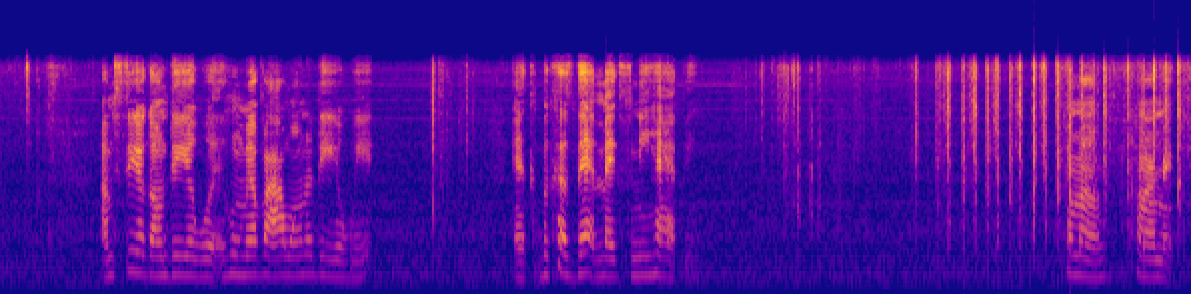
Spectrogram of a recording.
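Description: A woman talks to the listener calmly and expressively, close to a microphone.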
